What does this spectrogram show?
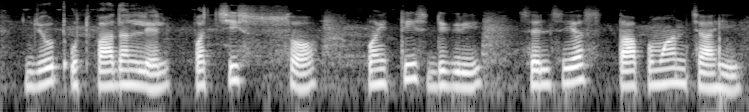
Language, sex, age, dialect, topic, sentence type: Maithili, male, 18-24, Eastern / Thethi, agriculture, statement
